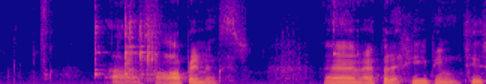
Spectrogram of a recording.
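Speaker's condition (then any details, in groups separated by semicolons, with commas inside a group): Brain injury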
